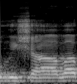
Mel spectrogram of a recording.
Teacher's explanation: اس کو اگر ہم وقف کریں گے تو غشاوہ پڑھیں گے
